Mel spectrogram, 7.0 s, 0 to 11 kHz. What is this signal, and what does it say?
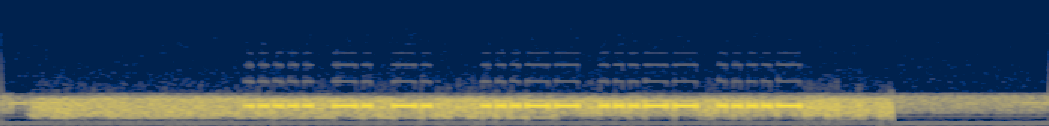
Morse code, heard as a keyed tone, about 25 wpm, 410 Hz. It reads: 5NN 334
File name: contests / 2019-cw-wpx-kt5j-k5pi- -2330 0-19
